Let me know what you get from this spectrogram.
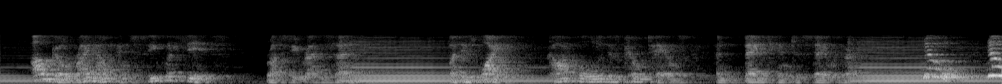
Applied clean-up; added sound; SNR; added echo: none; Bowed string instrument; 6 dB; reverberation time 0.9 s.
